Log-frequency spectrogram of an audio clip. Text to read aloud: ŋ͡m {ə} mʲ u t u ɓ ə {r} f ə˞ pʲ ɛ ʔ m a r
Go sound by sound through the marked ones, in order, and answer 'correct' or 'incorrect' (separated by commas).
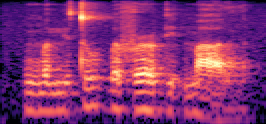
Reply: correct, incorrect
